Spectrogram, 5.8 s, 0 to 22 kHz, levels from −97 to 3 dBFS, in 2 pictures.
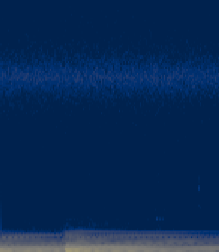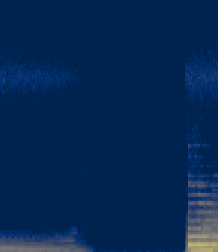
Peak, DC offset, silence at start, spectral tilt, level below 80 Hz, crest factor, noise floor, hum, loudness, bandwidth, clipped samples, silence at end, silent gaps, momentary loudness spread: -12 dBFS; under 0.1%; 0 s; -8 dB/octave; -60 dBFS; 22 dB; under -90 dBFS; none; -28 LUFS; 6.2 kHz; under 0.1%; 0 s; none; 28 LU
